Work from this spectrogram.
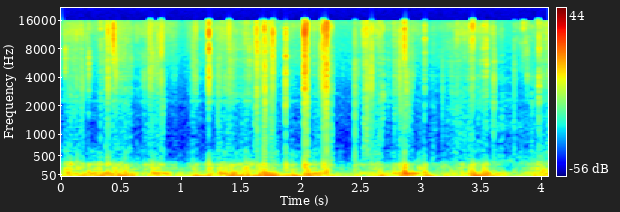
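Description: Long nails tap and scratch the metal mesh grille on the head of a black USB condenser microphone. The result is a dense, boomy low thump and rumble, broken by quick, sharp clicks that briefly flash bright and die away almost at once.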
